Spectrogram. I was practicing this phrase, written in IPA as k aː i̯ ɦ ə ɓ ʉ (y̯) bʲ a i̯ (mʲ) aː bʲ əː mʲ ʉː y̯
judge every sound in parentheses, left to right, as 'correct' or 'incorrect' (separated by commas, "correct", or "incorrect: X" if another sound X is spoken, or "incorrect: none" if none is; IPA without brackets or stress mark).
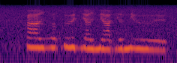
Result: correct, correct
